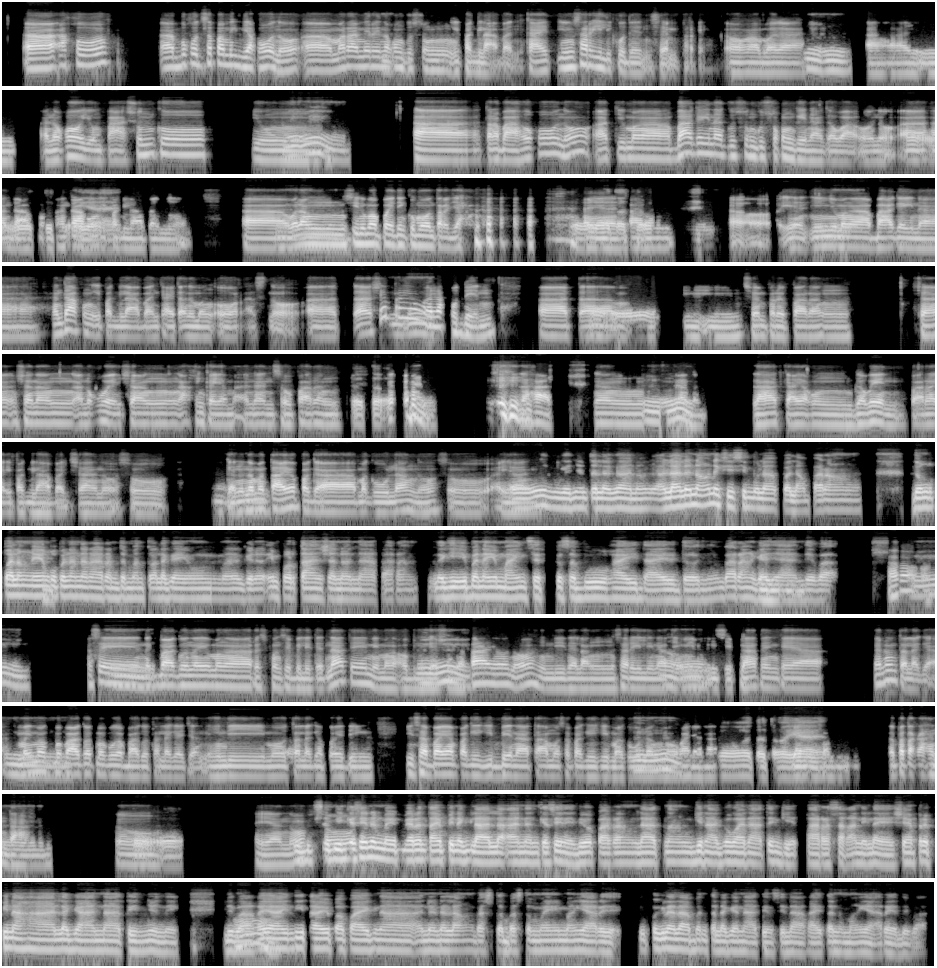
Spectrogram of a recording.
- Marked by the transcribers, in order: tapping; unintelligible speech; other background noise; tongue click; laughing while speaking: "diyan"; laugh; tongue click; chuckle; throat clearing; other noise
- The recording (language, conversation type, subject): Filipino, unstructured, Ano ang mga bagay na handa mong ipaglaban?
- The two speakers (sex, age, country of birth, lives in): male, 30-34, Philippines, Philippines; male, 35-39, Philippines, Philippines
